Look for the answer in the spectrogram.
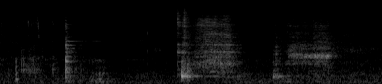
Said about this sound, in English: And we need to just stir those in that bubbling butter till they soften up a bit. I'm going to turn the heat up to medium high for this because I'm going to be watching it really carefully, so that's fine.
